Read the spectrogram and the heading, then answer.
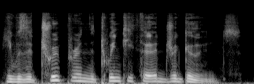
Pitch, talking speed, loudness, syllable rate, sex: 125 Hz, 235 wpm, -18 LUFS, 5.5 syllables/s, male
